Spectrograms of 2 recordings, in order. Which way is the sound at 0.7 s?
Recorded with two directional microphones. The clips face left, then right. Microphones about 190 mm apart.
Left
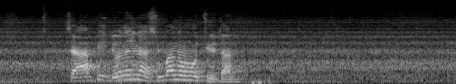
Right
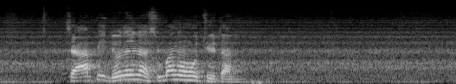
35° right (ahead or behind).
